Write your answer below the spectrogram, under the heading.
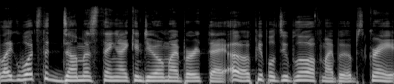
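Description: Here a woman uses an unremarkable speaking voice with ordinary pitch variation. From US West Coast, Los Angeles. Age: 40s. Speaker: filmmaker and director. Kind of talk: casual interview. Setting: studio.

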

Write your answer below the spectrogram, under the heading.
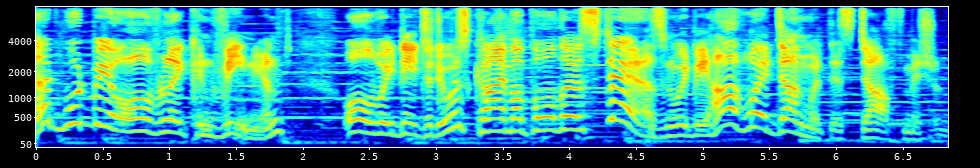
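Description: Clear music plays in the background as a man in a put-on character voice speaks at a moderate pace. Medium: actual play. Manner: jaunty, chatty.

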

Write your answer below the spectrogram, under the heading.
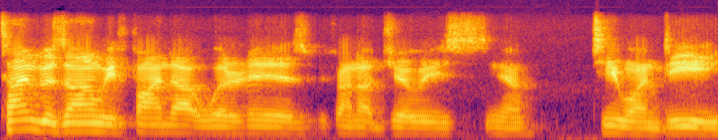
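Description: Here a man speaks at medium pitch with ordinary pitch variation and a bright, sharp tone. The background is quiet. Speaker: long-distance hiker. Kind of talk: podcast interview.

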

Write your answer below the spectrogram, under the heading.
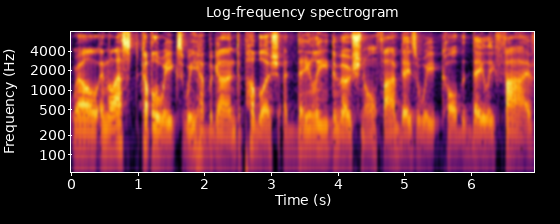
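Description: In a plain, everyday voice, a man talks at a moderate pace. His pitch sits at a medium level and varies in an ordinary way. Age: 40s. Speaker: pastor on church podcast. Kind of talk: casual discussion.

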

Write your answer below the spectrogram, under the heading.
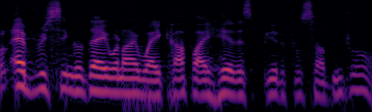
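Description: A man with a British accent talks at a very fast pace. The recording is very clean, with a silent background. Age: 40s. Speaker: author and guest speaker. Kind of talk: talk to a church congregation. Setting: church.

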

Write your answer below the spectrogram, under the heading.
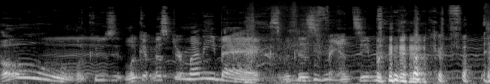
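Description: A put-on character voice at middle pitch and a fairly slow pace, with clear background noise. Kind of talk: sarcastic. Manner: mocking.

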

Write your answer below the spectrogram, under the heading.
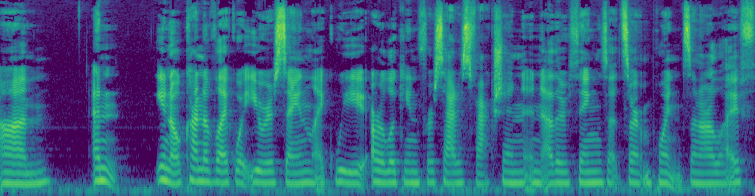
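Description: A woman's fairly low-pitched voice with an American accent, flat and monotone, at a moderate pace. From Minnesota. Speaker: creative studio owner and designer. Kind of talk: interview conversation.

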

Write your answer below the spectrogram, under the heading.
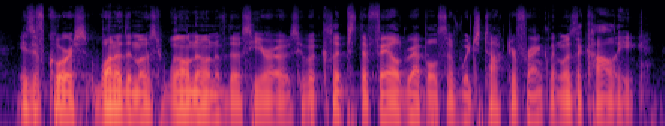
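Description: A man with a very deep, low voice and vocal fry speaks in a dramatic tone at a fairly quick pace, with ordinary pitch variation on a very clean recording against a silent background. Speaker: podcast reader and narrator. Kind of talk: literary audiobook reading, scripted fiction narration. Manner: measured, formal, dramatic storyteller's cadence.

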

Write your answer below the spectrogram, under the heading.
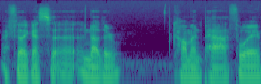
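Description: Over a very clean recording with a silent background, a man with an ordinary speaking voice talks at a fairly quick pace, fairly low in pitch, with fairly even intonation. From Montreal, Canada. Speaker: Steadicam operator and cinematographer. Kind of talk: casual interview.

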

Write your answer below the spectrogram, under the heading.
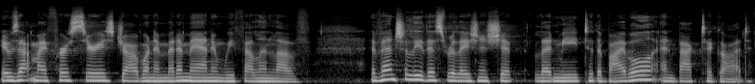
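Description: With a Canadian accent, a woman speaks at a fairly quick pace, her very deep, low pitch showing ordinary variation. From southwestern Ontario, Canada. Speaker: recovery program participant. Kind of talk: testimony. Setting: church.

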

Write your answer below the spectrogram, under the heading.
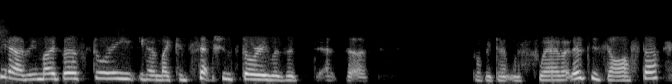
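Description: A woman with a British accent speaks at a fairly quick pace, her fairly high pitch carrying lively intonation. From UK. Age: 40s. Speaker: mother sharing birth story. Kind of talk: interview. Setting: remote call.

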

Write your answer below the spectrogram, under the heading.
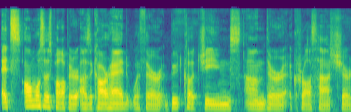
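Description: A man's medium-pitched voice in a Donegal accent, at a fairly slow pace with hardly any pauses and ordinary pitch variation. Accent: Donegal Irish. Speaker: podcast host. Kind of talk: casual chat.

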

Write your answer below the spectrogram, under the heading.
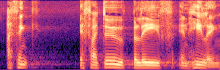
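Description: A man with a British accent speaks at a very slow pace with ordinary pitch variation. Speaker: preacher. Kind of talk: sermon. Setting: church. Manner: halting, hesitant.

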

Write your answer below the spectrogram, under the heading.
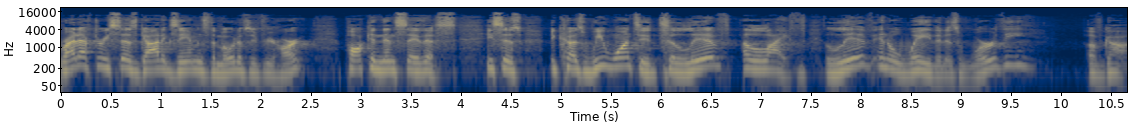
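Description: A man's high-pitched voice, bright and sharp in tone, with lively intonation, on a very clean recording with a silent background. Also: moderate pace. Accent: Louisiana. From US South, Baton Rouge, Louisiana. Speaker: pastor. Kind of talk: sermon.

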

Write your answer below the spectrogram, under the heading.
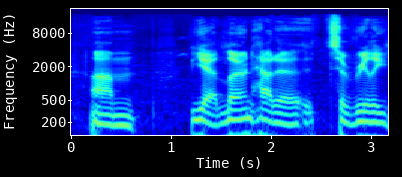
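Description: With an Australian accent, a man speaks at a very deep, low pitch in a monotone, flat delivery. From South Australia, Mount Gambier. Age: 30s. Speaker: actor. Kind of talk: casual chat.

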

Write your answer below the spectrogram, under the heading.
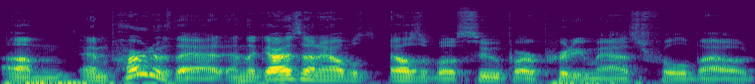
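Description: A man's normal speaking voice at medium pitch, fairly quick and lively in intonation, in a very clean recording with a silent background. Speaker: podcast co-host. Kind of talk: casual chat.

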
